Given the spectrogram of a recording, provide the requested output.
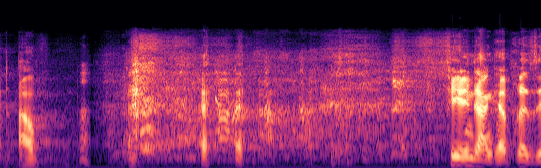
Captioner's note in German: Vereinzelte Heiterkeit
